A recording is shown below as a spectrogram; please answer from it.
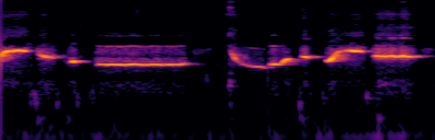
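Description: A person whistling a short wandering tune: a few sliding notes, one note held for about a second, a brief break, then more notes that swoop down and up.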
